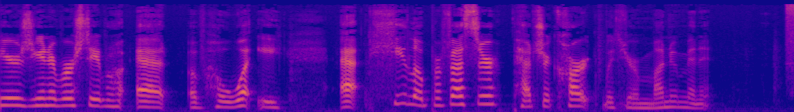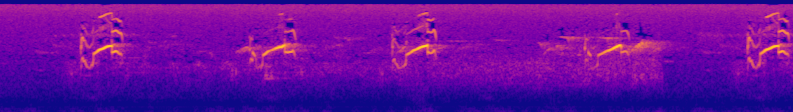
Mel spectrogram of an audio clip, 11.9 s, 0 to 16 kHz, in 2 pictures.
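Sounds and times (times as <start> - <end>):
speech: 0.0 - 6.0
faint steady hiss: 5.9 - 11.8
Pacific golden plover giving whistled rising notes: 6.5 - 11.8.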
